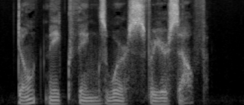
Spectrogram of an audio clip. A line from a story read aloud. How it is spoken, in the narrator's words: in a more hushed voice, he said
